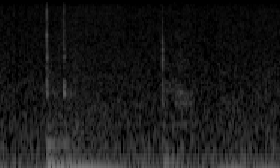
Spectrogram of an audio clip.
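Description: Faint clicks from working a computer over near silence: a quick double click about half a second in and a single click near the middle.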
